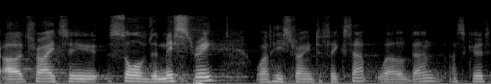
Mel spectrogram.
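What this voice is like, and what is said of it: Romanian accent in English. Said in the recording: “my accent ... I'm Romanian-born. I've lived in the UK since 1993”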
